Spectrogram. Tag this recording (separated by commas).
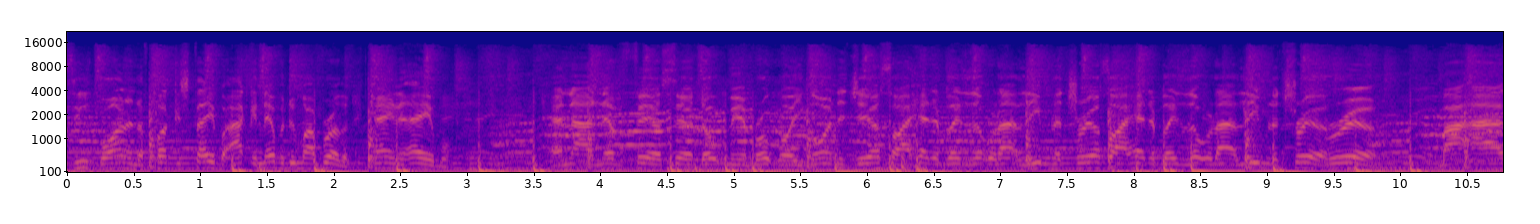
Music, Funk, Jazz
